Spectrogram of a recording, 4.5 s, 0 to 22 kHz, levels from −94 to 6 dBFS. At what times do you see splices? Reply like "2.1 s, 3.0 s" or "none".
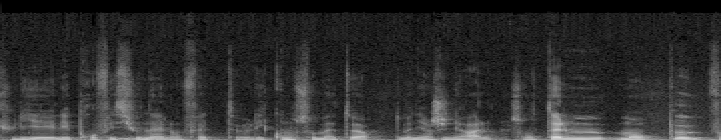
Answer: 3.2 s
